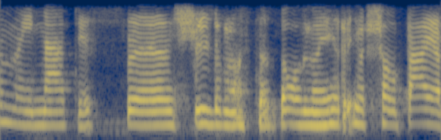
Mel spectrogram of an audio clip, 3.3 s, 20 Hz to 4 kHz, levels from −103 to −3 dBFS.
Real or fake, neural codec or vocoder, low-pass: fake; codec, 32 kHz, 1.9 kbps, SNAC; 3.6 kHz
